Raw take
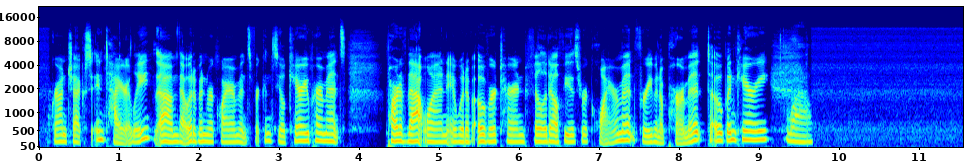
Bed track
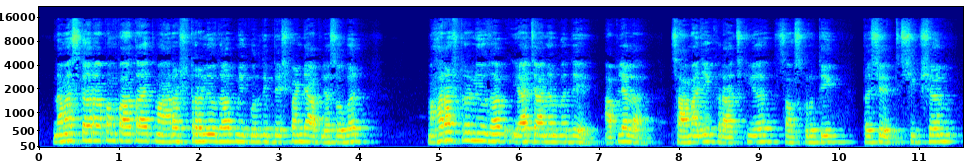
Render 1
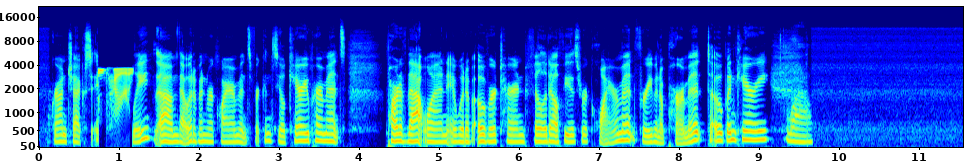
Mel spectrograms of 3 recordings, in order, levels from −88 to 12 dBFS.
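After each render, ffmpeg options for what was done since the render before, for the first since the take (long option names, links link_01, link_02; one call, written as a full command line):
ffmpeg -i in.wav -filter_complex "[0:a]asettb=1/sr,asplit=3[link_01][link_02][link_03];[link_01]atrim=end=0.734[link_04];[link_02]atrim=start=0.73:end=1.17,asetpts=PTS-STARTPTS,afade=type=in:duration=0.004:curve=qsin,afade=type=out:start_time=0.436:duration=0.004:curve=qsin,lowpass=frequency=3100:width_type=q:width=0.5098,lowpass=frequency=3100:width_type=q:width=0.6013,lowpass=frequency=3100:width_type=q:width=0.9,lowpass=frequency=3100:width_type=q:width=2.563,afreqshift=-3700[link_05];[link_03]atrim=start=1.166[link_06];[link_04][link_05]acrossfade=duration=0.004:curve1=hsin:curve2=qsin[link_07];[link_07][link_06]acrossfade=duration=0.004:curve1=qsin:curve2=hsin,asettb=1/sr,asplit=3[link_08][link_09][link_10];[link_08]atrim=end=1.864[link_11];[link_09]atrim=start=1.86:end=2.43,asetpts=PTS-STARTPTS,afade=type=in:duration=0.004:curve=qsin,afade=type=out:start_time=0.566:duration=0.004:curve=qsin,equalizer=frequency=460:width_type=o:width=0.77:gain=-7[link_12];[link_10]atrim=start=2.426[link_13];[link_11][link_12]acrossfade=duration=0.004:curve1=hsin:curve2=qsin[link_14];[link_14][link_13]acrossfade=duration=0.004:curve1=qsin:curve2=hsin" out.wav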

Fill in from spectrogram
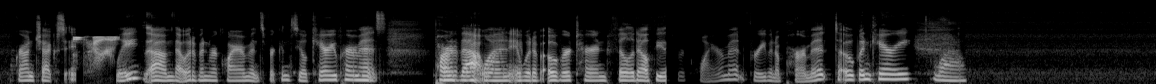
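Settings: ffmpeg -i in.wav -filter_complex "[0:a]asettb=1/sr,asplit=3[link_01][link_02][link_03];[link_01]atrim=end=0.714[link_04];[link_02]atrim=start=0.71:end=1.51,asetpts=PTS-STARTPTS,afade=type=in:duration=0.004:curve=qsin,afade=type=out:start_time=0.796:duration=0.004:curve=qsin,asplit=2[link_05][link_06];[link_06]adelay=24,volume=-6dB[link_07];[link_05][link_07]amix=inputs=2:normalize=0,atrim=end_sample=35280[link_08];[link_03]atrim=start=1.506[link_09];[link_04][link_08]acrossfade=duration=0.004:curve1=hsin:curve2=qsin[link_10];[link_10][link_09]acrossfade=duration=0.004:curve1=qsin:curve2=hsin,asettb=1/sr,asplit=3[link_11][link_12][link_13];[link_11]atrim=end=3.494[link_14];[link_12]atrim=start=3.49:end=5.22,asetpts=PTS-STARTPTS,afade=type=in:duration=0.004:curve=qsin,afade=type=out:start_time=1.726:duration=0.004:curve=qsin,asplit=2[link_15][link_16];[link_16]adelay=40,volume=-5dB[link_17];[link_15][link_17]amix=inputs=2:normalize=0,atrim=end_sample=76293[link_18];[link_13]atrim=start=5.216[link_19];[link_14][link_18]acrossfade=duration=0.004:curve1=hsin:curve2=qsin[link_20];[link_20][link_19]acrossfade=duration=0.004:curve1=qsin:curve2=hsin,asplit=2[link_21][link_22];[link_21]atrim=end=6.66,asetpts=PTS-STARTPTS,afade=type=out:start_time=6.656:duration=0.004:curve=hsin[link_23];[link_22]atrim=start=6.66,asetpts=PTS-STARTPTS,afade=type=in:duration=2.06[link_24];[link_23][link_24]concat=n=2:v=0:a=1" out.wav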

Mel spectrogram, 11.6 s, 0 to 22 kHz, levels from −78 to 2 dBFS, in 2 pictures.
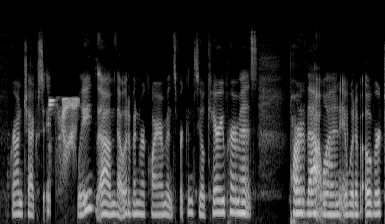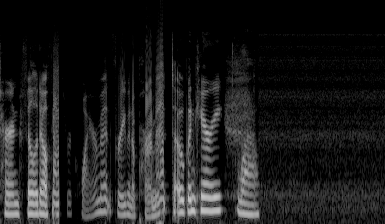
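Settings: ffmpeg -i in.wav -filter_complex "[0:a]asettb=1/sr,asplit=3[link_01][link_02][link_03];[link_01]atrim=end=6.574[link_04];[link_02]atrim=start=6.57:end=8.26,asetpts=PTS-STARTPTS,afade=type=in:duration=0.004:curve=qsin,afade=type=out:start_time=1.686:duration=0.004:curve=qsin,aeval=exprs='0.0794*(abs(mod(val(0)/0.0794+3,4)-2)-1)':channel_layout=same[link_05];[link_03]atrim=start=8.256[link_06];[link_04][link_05]acrossfade=duration=0.004:curve1=hsin:curve2=qsin[link_07];[link_07][link_06]acrossfade=duration=0.004:curve1=qsin:curve2=hsin" out.wav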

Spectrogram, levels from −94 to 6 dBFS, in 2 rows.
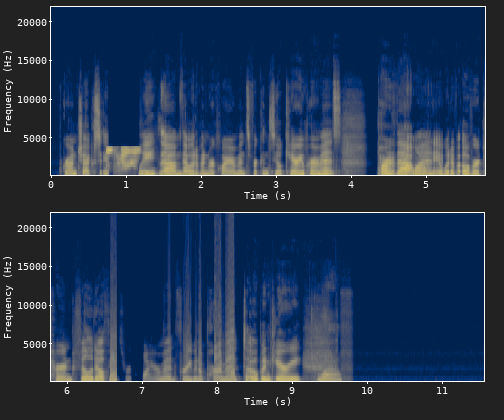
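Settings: ffmpeg -i in.wav -af "equalizer=frequency=170:width=2.1:gain=-4.5,agate=range=-27dB:threshold=-47dB:ratio=16:detection=peak" out.wav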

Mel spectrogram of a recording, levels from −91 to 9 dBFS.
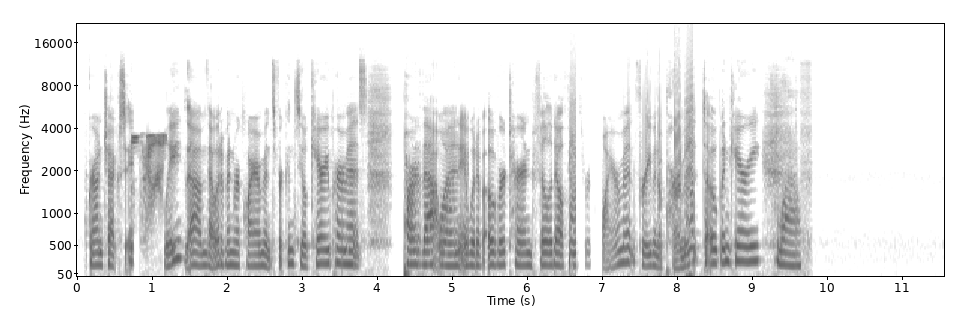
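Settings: ffmpeg -i in.wav -af "acompressor=threshold=-33dB:ratio=3" out.wav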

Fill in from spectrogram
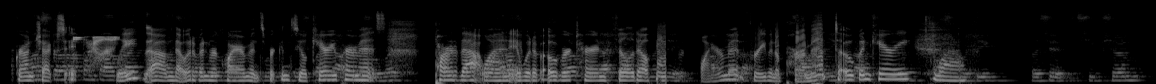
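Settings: ffmpeg -i in.wav -i bed.wav -filter_complex "[1:a]volume=-22.5dB[link_01];[0:a][link_01]amix=inputs=2:normalize=0" out.wav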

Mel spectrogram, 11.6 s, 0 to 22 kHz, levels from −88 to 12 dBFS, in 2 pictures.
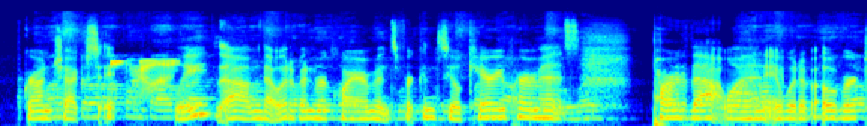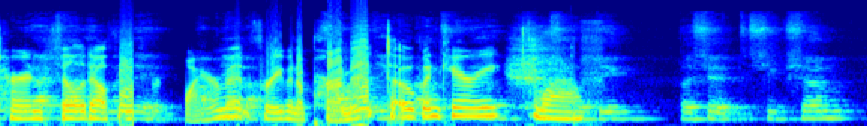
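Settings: ffmpeg -i in.wav -af "volume=11dB" out.wav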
